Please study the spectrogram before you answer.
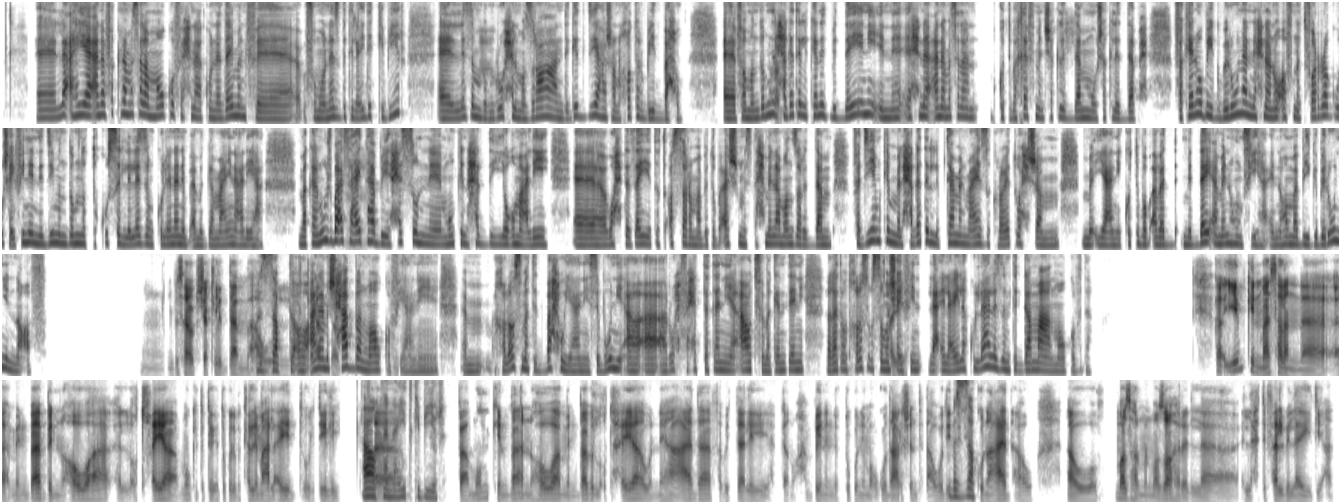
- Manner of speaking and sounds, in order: none
- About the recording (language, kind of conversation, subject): Arabic, podcast, إيه طقوس تحضير الأكل مع أهلك؟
